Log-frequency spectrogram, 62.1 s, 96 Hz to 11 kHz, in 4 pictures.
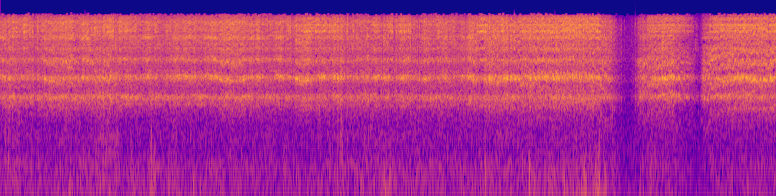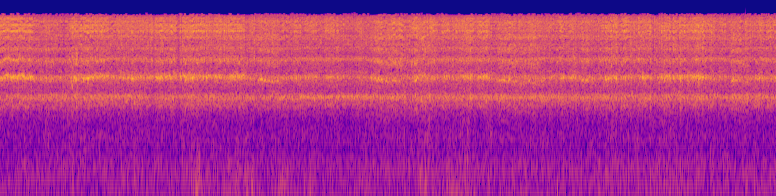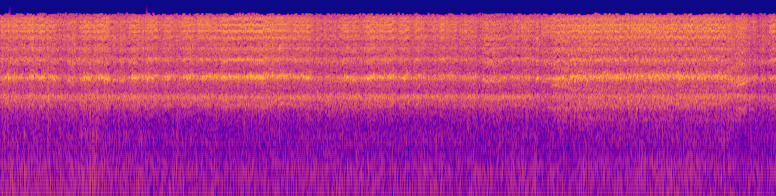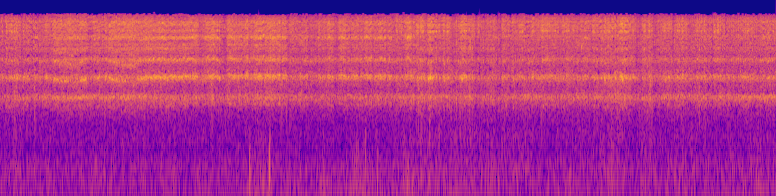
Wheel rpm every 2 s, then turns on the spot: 230, 230, 230, 220, 230, 190, 90, 160, 220, 230, 230, 230, 230, 230, 240, 230, 220, 230, 220, 230, 230, 200, 200, 220, 220, 230, 230, 230, 230, 230, 230.
none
